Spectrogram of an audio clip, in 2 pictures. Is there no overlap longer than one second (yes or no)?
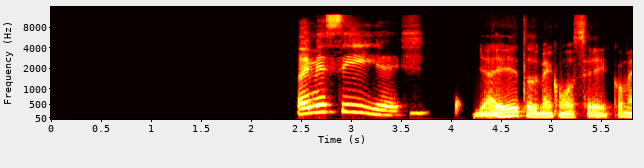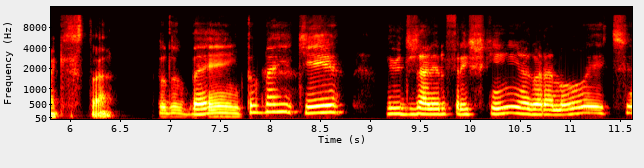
yes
